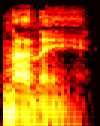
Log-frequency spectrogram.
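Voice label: "nanny-goat", British English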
